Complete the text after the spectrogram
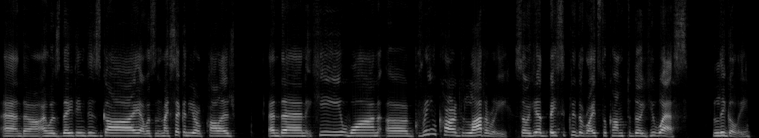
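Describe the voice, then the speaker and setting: A woman's voice: fairly high pitch, fairly even intonation, moderate pace, fairly bright tone, smooth. A woman from Romania, a guest on an interview show, telling her story in an open, chatty way. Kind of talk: casual interview.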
